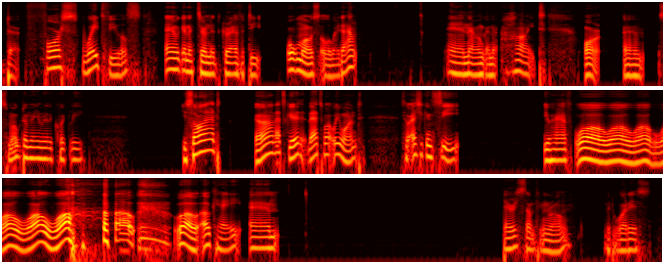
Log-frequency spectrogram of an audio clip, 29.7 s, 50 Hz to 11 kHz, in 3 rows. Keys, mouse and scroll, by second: 5.5 middle click, 6.6-7.6 drag, 7.6 h.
